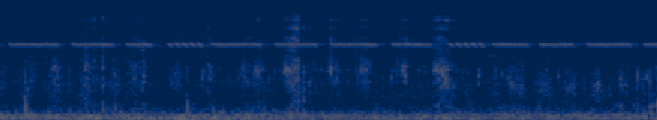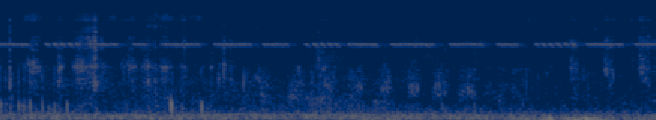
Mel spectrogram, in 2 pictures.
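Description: Two rabbits chewing apple at close range: a quiet run of fine crunching clicks as their teeth work through the fruit. Behind it, an insect trills steadily at a high pitch.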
